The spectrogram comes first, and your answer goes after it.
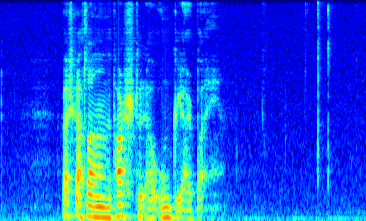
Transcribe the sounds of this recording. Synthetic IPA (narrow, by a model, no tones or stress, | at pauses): vɛskat̪lananːəpʰaʃt̪əɾʔa̰wʊŋkʏaɹpaj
